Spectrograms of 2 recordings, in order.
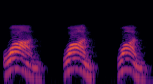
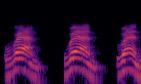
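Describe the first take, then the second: First: "वन" with a long, open British 'ah' vowel; "वन", broad 'ah', firmly stressed; British English pronunciation. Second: "वैन" with an open American 'ae' vowel; "वैन", front open vowel, firmly stressed; American English pronunciation. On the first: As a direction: say "वन" the British way, drawn-out back 'aa'. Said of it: "British English में". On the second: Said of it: "American English में". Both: Shown as a demonstration.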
